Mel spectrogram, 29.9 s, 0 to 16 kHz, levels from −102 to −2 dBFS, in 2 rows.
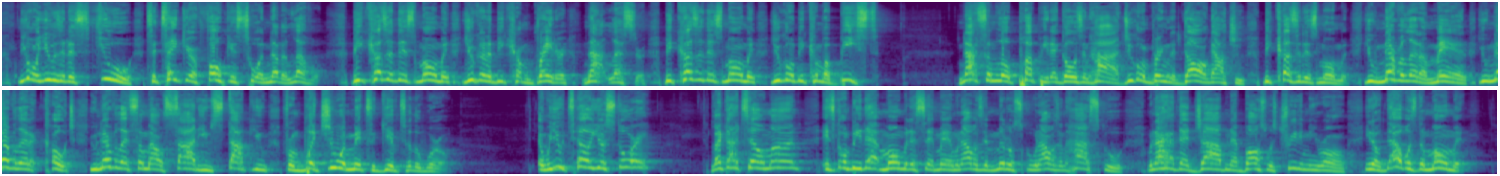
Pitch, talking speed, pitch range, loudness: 225 Hz, 255 wpm, 195-260 Hz, -21 LUFS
